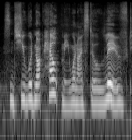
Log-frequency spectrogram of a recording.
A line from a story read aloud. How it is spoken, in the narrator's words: he growled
